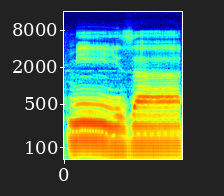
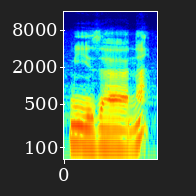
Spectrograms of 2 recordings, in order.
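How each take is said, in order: First: The word ends on n with no vowel. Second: The word ends with a final vowel after n. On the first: This is the form when stopping at the end. "Saat bacaan berhenti dibaca mizan" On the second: This is the form when reading on without stopping. "Jadi asalnya gini"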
